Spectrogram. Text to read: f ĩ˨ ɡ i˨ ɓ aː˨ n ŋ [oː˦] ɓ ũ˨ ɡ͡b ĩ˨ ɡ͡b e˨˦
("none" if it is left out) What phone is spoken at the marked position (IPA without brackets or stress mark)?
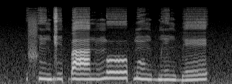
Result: oː˦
